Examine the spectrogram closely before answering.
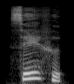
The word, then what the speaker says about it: セーフ: セーフ、 Again, remember to avoid the F sound and instead pronounce it with the hu sound. Additionally, end with a vowel sound, so emphasize the final vowel sound as well.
